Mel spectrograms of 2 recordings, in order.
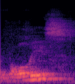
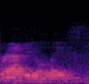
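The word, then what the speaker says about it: Rivoli's: Pronunciation of Rivolis, not ravioli.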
